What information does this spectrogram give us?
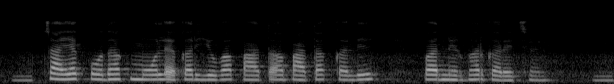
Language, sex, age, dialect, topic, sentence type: Maithili, female, 18-24, Eastern / Thethi, agriculture, statement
